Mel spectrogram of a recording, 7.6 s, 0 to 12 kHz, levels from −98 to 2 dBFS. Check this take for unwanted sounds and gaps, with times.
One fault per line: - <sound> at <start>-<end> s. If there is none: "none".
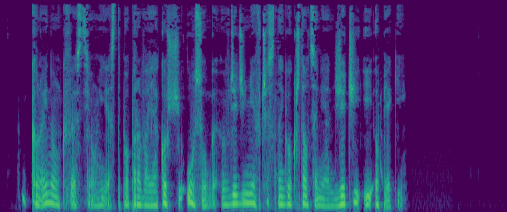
none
